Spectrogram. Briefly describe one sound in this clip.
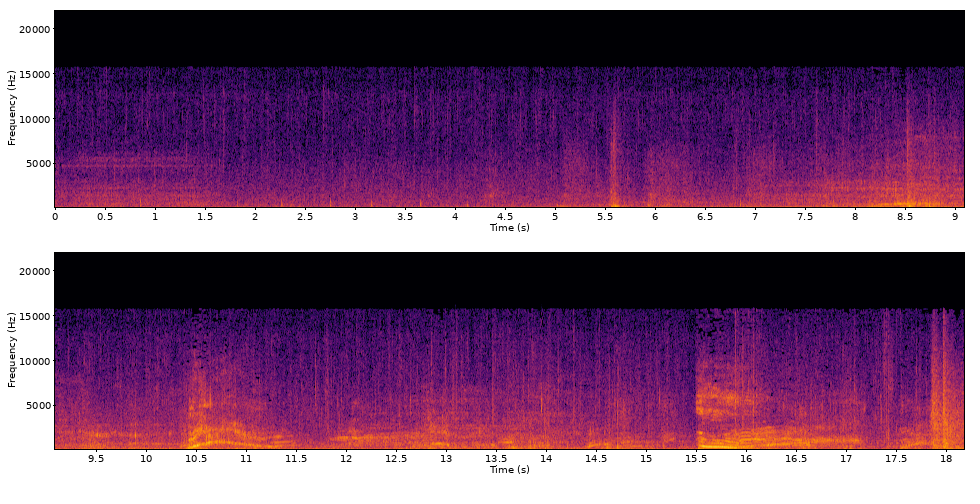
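High heels click on wet pavement at a steady walking pace.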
